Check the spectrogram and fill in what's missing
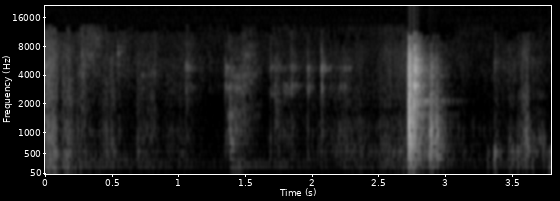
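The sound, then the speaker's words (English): Someone opening a reusable glass water jar, with a few soft clinks and scrapes, then a sharp, loud clatter of the lid about two-thirds through, followed by faint rattling. “I'm trying to open this water.”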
